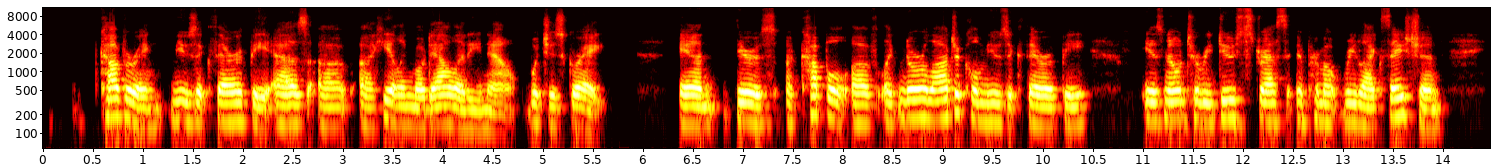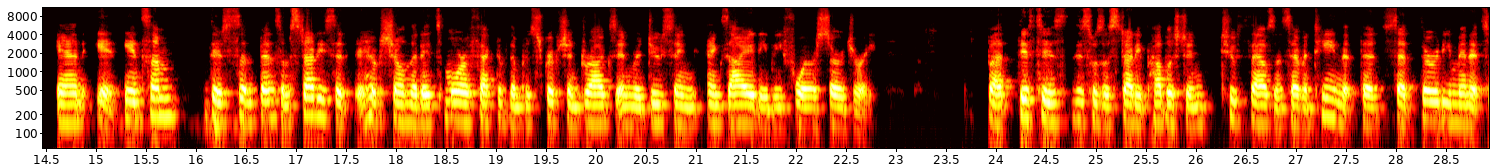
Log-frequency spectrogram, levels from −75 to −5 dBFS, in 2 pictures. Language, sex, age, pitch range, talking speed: English, female, 50-69, 140-195 Hz, 140 wpm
